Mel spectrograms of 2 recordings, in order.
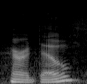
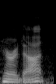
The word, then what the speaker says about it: Peridot: a character Peridot, but I would always think it was pronounced Peridot, like a silent T and a hard O, long O.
